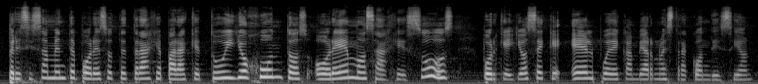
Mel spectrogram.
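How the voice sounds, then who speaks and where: A woman's voice: sits high, steady tone, normal speed, few pauses, long reverb tail, lightly acted. A woman preacher voicing an earnest poor preacher. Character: poor, faithful male street preacher.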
